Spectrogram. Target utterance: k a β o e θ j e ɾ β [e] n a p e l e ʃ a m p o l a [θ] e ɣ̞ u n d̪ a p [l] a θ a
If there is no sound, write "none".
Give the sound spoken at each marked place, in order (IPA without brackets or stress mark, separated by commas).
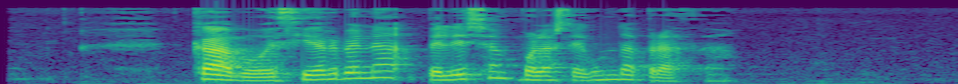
e, s, ɾ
